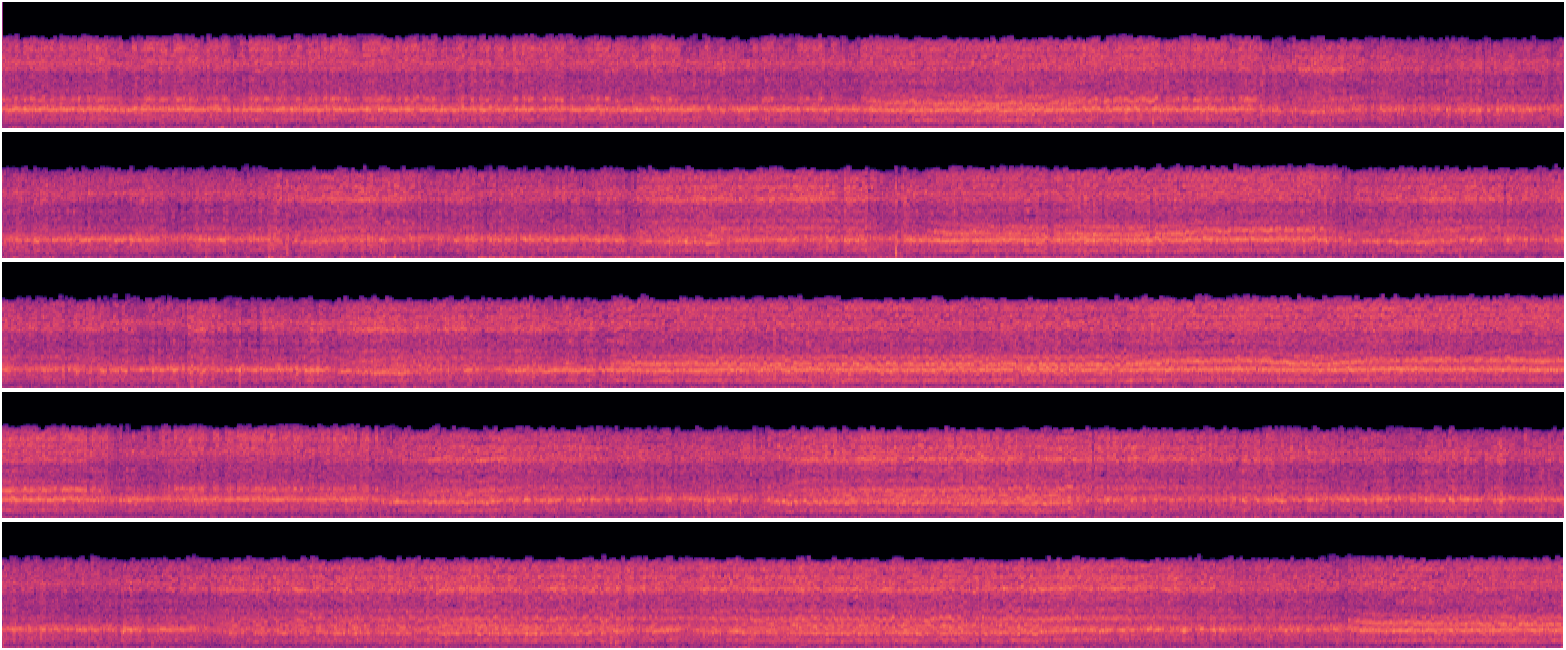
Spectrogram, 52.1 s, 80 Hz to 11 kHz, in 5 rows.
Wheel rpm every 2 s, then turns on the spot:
240, 230, 230, 220, 230, 230, 230, 230, 220, 220, 230, 230, 220, 210, 220, 230, 230, 230, 220, 220, 240, 230, 210, 220, 220, 220.
none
